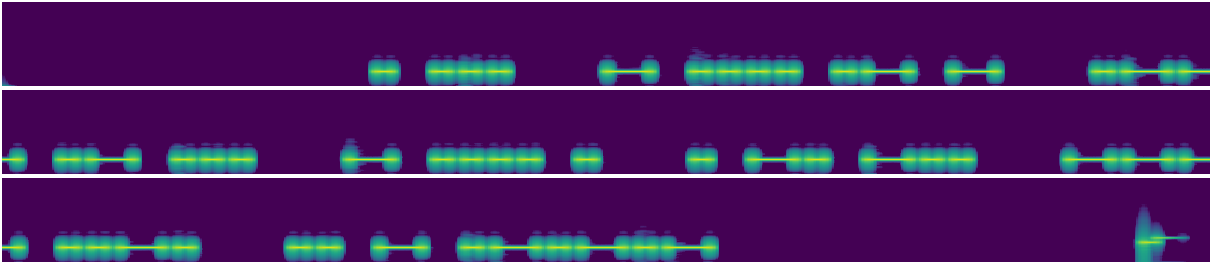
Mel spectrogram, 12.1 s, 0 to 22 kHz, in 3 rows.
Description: Morse code, heard as a keyed tone, about 25 wpm, 700 Hz. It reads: ES THAT WAS THE END OF IT.
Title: Sentences from Top 200 Words and Abbreviations 25wpm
